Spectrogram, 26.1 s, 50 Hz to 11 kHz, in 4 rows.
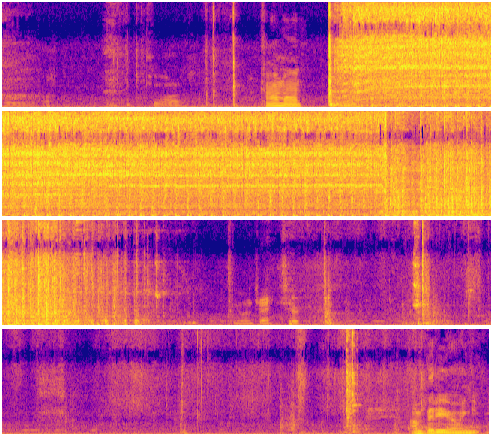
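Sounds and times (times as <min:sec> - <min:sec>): engine cranking with starter whine: 0:04.4 - 0:15.6.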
